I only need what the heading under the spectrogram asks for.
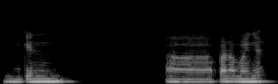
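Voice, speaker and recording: A man teaching a language class, explaining vocabulary in a relaxed way and repeating tag phrases often. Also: medium pitch, slow pace, smooth, dull audio.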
